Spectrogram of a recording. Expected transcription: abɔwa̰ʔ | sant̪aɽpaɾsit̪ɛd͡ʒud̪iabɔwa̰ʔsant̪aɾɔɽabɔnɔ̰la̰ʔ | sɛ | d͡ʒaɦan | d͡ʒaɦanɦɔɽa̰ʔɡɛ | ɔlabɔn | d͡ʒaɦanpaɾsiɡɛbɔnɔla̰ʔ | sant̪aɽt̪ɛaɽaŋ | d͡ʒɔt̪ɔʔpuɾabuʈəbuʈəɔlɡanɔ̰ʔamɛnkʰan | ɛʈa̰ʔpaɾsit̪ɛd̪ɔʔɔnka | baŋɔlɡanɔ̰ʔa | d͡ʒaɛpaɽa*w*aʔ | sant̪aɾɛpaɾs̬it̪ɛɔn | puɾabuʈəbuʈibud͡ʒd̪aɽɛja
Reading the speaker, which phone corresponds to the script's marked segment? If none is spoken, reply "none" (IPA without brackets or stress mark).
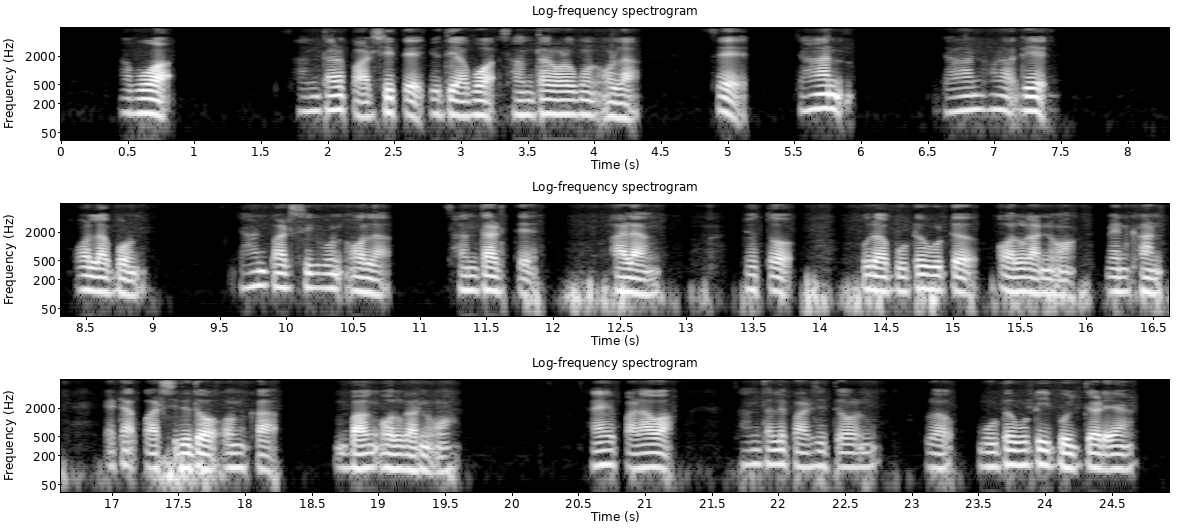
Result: w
